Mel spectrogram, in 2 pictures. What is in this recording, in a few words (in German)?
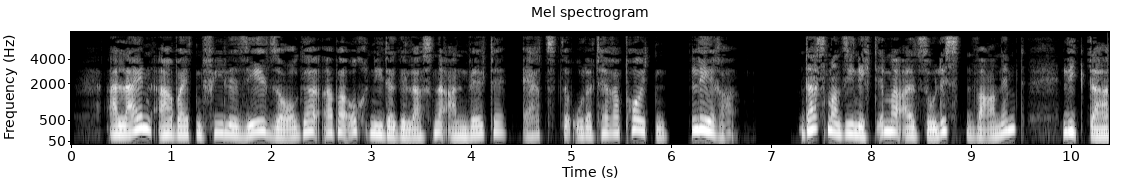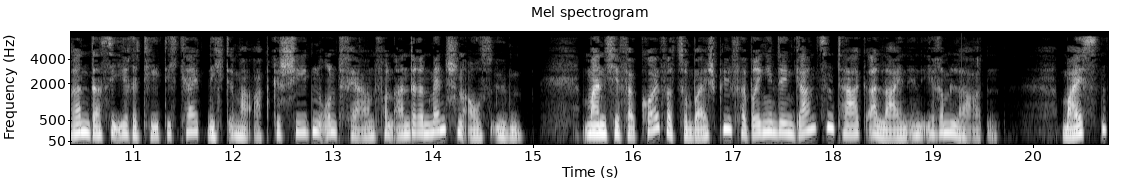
Hoerbuch Hoerbeispiel; Kollege ICH Die Kunst allein zu arbeiten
